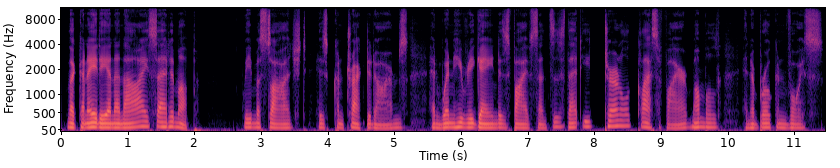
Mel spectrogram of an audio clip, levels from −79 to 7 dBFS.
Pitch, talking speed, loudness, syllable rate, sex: 110 Hz, 140 wpm, -24 LUFS, 4.4 syllables/s, male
